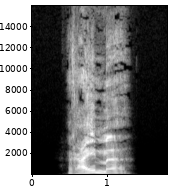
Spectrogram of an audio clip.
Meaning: inflection of reimen: 1. first-person singular present 2. first/third-person singular subjunctive I 3. singular imperative
- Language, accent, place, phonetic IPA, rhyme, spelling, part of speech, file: German, Germany, Berlin, [ˈʁaɪ̯mə], -aɪ̯mə, reime, verb, De-reime.ogg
